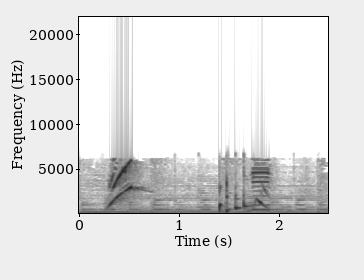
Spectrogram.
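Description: Background music with two cartoon sound effects laid over it. The first is a quick rising whistle-like pop about a quarter second in. Near the end comes a rapid run of short chirps and falling blips.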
